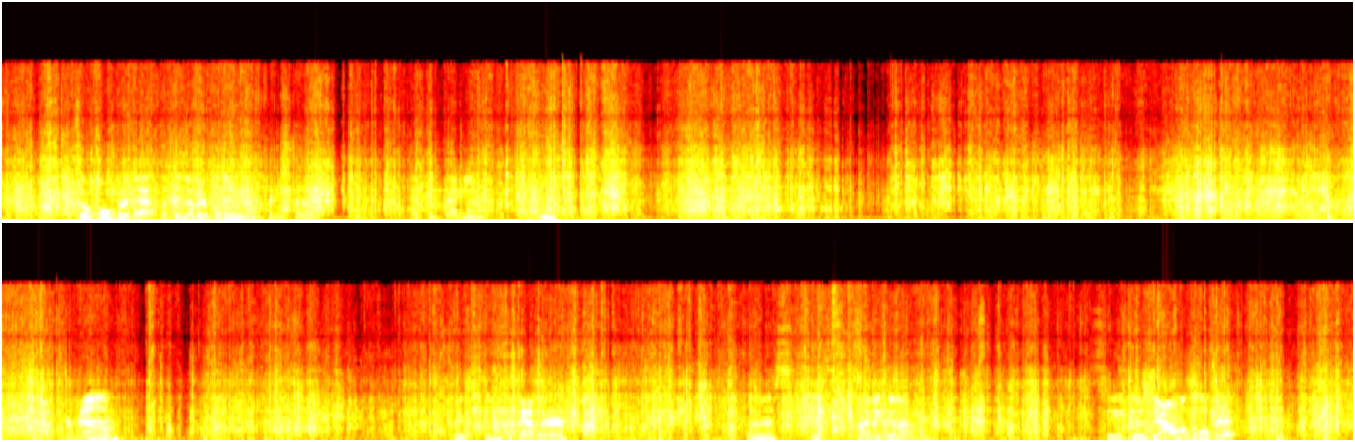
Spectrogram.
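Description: Rubber balloons squeak loudly as they are twisted.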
